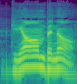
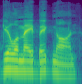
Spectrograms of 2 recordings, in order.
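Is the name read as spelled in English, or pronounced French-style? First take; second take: French-style; as spelled. First: The name is said with French pronunciation. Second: The name is read out as English spelling. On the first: The speaker calls it right. "is how it's said" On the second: The speaker calls it wrong. "It looks like"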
